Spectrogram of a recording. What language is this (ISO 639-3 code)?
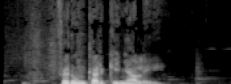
cat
